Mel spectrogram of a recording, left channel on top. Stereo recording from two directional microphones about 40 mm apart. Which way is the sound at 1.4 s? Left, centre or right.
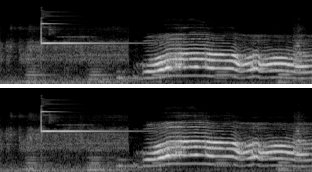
Centre.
